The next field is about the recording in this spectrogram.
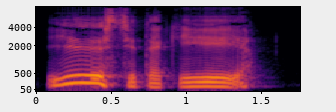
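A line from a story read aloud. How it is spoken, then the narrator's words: Sighing. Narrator (Russian): вздохнул Лунгин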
